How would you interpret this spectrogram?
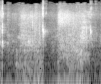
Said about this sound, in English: Who's chewing now?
